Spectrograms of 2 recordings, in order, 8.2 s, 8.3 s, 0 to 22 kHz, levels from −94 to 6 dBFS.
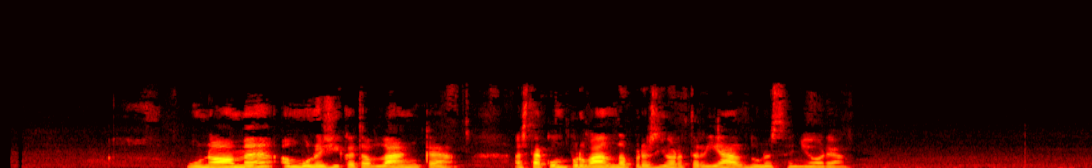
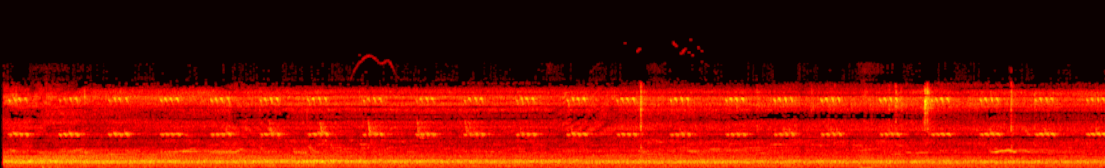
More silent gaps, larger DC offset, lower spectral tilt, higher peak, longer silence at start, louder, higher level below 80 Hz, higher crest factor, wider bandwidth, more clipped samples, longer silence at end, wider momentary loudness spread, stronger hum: neither; neither; first, -6 dB/octave vs 0 dB/octave; about the same, -8 dBFS vs -10 dBFS; first, 1.4 s vs 0 s; first, -26 LUFS vs -29 LUFS; second, -76 dBFS vs -54 dBFS; about the same, 22 dB vs 22 dB; second, 11 kHz vs 14 kHz; neither; first, 1.85 s vs 0 s; first, 13 LU vs 3 LU; neither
